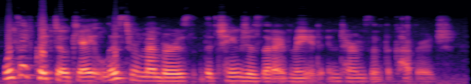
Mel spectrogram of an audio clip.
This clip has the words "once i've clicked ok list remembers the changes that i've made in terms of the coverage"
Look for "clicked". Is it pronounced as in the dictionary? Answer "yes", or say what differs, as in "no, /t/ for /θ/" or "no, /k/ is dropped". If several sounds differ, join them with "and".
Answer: yes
